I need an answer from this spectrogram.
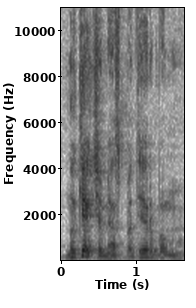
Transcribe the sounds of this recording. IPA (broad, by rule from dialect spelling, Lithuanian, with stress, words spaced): nʊ ˈkʲiɛk ˈt͡ʃʲɛ ˈmʲæs pɐdʲɪrboːm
